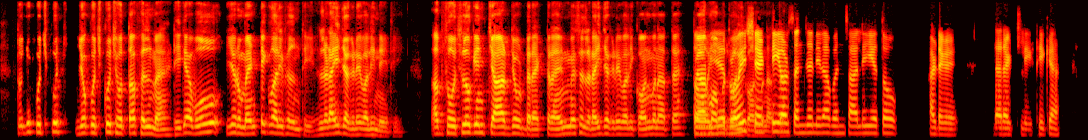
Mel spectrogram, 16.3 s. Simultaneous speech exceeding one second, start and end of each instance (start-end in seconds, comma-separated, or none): 10.4-11.8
